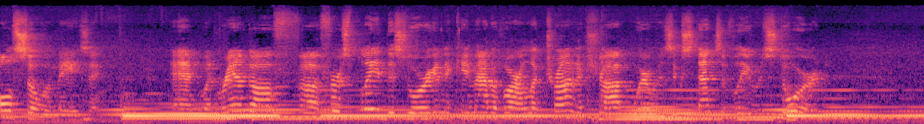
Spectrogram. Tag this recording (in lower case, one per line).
speech
music
organ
